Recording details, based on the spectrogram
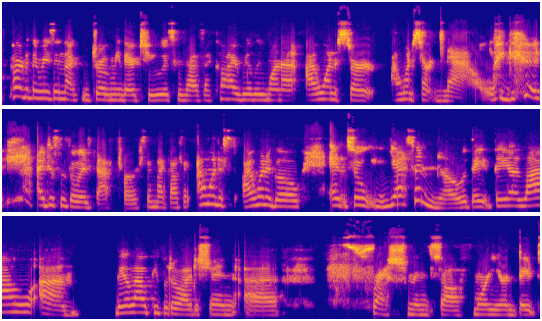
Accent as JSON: {"language": "English", "town": "Park City", "region": "Utah", "country": "United States", "tie": "born or raised there", "said": "I'm from Utah, Park City, Utah. So grew up in the mountains. Not anything like New York City."}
